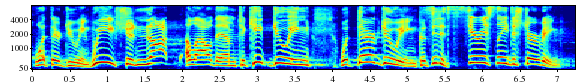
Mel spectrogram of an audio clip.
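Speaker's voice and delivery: shrill hammed-up complaint; indignant Facebook poster. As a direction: rant like an outraged online neighbor. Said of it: "This sounds like a Facebook post to me".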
